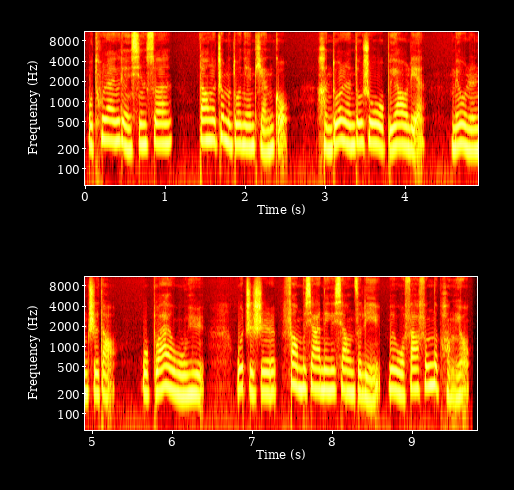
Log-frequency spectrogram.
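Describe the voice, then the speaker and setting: A woman reading a first-person emotional story as scripted narration, in a calm, steady manner. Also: fairly high pitch, a little fast, no room sound, clean studio sound.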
